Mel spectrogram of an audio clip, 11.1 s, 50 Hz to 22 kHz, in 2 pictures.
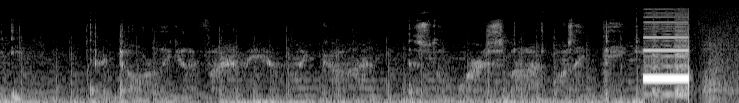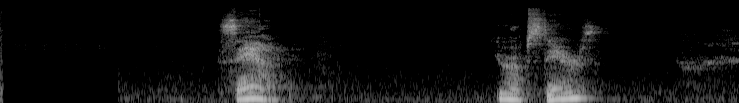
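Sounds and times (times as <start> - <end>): faint background music: 0.0 - 4.8
loud electronic beep: 4.8 - 5.2.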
